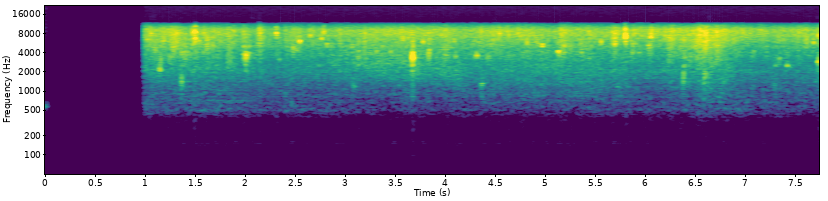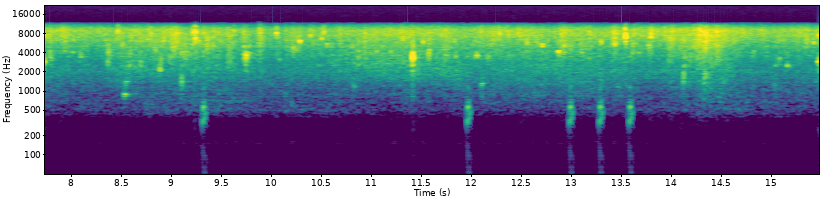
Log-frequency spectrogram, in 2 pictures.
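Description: Water from a shower sprays and splashes steadily.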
